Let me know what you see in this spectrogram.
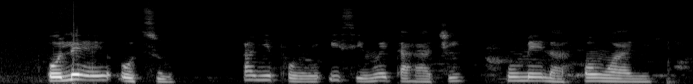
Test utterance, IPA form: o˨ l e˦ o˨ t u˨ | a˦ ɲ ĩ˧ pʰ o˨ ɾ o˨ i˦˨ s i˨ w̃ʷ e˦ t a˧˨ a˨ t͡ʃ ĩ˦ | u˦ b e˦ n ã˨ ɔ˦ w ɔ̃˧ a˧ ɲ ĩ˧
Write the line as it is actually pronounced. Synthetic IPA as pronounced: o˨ l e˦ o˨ t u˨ | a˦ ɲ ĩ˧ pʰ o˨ ɾ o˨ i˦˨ s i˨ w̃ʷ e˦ t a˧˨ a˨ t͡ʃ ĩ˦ | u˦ m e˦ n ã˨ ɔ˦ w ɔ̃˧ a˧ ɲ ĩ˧

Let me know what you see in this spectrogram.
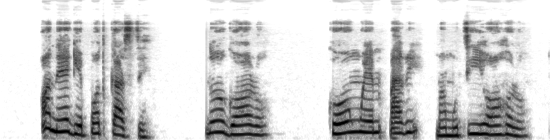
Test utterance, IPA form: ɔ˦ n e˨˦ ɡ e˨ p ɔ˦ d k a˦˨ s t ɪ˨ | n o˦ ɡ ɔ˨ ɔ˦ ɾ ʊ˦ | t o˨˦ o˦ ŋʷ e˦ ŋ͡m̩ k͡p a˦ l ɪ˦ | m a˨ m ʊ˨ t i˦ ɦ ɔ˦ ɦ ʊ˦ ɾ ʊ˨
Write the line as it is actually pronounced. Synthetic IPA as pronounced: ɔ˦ n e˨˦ ɡ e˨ p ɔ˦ d k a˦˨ s t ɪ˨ | n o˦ ɡ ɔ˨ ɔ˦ ɾ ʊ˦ | k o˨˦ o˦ ŋʷ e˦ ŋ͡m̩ k͡p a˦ ɾ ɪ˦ | m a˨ m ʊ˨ t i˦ ɦ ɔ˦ ɦ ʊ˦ ɾ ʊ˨

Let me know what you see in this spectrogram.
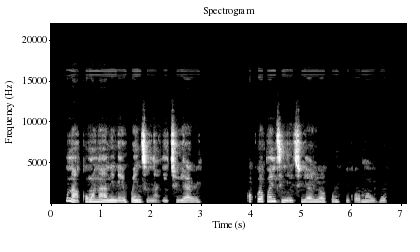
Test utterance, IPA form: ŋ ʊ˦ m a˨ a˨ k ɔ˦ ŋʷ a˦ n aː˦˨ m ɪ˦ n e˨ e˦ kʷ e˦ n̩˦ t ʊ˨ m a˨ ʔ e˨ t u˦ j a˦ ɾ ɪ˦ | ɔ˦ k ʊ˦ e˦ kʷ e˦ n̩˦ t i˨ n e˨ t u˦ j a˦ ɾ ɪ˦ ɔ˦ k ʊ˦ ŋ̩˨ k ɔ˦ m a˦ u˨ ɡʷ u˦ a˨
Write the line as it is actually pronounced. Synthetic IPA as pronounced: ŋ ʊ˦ n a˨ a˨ k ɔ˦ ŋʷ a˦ n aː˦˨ n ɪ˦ n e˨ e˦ kʷ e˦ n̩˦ t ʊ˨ n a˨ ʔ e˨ t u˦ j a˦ ɾ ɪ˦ | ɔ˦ k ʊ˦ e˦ kʷ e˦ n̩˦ t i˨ n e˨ t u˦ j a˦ ɾ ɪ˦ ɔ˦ k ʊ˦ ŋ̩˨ k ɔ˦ m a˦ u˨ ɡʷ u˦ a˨

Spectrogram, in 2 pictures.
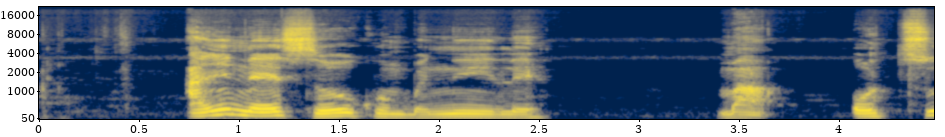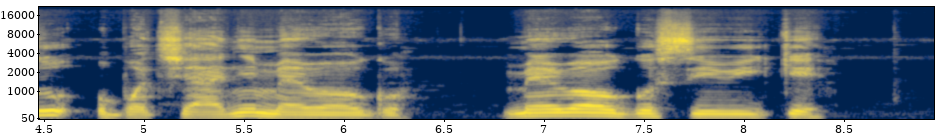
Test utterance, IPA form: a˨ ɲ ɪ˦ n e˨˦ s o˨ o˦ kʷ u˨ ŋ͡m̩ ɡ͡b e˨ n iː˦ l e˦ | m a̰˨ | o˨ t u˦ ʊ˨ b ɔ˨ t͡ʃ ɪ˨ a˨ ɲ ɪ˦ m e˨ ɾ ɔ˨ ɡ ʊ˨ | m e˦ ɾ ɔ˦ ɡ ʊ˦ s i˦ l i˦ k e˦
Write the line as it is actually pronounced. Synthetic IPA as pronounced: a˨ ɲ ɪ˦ n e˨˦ s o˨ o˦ kʷ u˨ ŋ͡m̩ ɡ͡b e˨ n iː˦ l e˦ | m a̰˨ | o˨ t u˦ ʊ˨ b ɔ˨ t͡ʃ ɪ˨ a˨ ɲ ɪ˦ m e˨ ɾ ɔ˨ ɡ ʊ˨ | m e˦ ɾ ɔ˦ ɡ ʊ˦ s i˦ ɾ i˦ k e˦

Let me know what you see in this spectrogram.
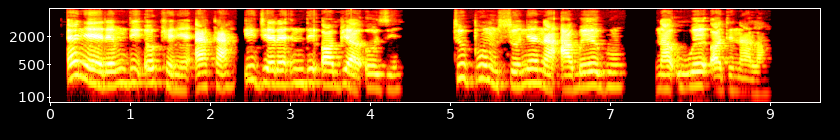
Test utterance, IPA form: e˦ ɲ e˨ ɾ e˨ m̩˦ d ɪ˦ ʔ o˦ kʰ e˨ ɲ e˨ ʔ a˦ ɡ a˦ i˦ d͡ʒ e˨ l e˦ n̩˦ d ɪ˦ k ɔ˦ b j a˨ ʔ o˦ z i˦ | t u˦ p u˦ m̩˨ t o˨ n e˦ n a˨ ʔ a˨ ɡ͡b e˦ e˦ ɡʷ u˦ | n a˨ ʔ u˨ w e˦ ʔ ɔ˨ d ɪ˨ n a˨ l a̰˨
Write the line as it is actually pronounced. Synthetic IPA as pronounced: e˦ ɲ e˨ ɾ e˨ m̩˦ d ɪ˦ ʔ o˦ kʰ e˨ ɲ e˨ ʔ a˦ k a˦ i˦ d͡ʒ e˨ ɾ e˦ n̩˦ d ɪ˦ ʔ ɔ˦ b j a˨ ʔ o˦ z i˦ | t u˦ p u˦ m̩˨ s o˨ ɲ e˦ n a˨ ʔ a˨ ɡ͡b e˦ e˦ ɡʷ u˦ | n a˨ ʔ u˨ w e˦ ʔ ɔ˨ d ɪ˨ n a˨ l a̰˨

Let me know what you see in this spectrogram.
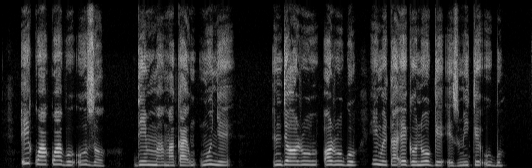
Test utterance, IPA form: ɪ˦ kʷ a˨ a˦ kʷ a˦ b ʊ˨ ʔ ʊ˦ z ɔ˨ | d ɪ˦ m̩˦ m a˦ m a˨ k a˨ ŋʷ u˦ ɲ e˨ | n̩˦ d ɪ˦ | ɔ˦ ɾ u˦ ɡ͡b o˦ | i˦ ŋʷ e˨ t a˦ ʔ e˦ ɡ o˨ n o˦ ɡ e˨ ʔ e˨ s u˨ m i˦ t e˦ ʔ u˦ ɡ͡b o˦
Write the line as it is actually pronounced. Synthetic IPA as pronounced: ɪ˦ kʷ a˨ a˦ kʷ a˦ b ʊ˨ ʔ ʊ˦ z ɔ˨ | d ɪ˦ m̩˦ m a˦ m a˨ k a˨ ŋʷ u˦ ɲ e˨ | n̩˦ d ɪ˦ | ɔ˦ ɾ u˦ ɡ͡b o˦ | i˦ ŋʷ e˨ t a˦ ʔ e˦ ɡ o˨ n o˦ ɡ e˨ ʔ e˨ z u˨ m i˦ k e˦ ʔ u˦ ɡ͡b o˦

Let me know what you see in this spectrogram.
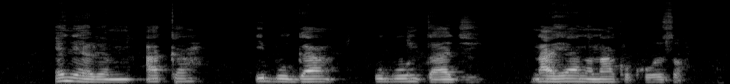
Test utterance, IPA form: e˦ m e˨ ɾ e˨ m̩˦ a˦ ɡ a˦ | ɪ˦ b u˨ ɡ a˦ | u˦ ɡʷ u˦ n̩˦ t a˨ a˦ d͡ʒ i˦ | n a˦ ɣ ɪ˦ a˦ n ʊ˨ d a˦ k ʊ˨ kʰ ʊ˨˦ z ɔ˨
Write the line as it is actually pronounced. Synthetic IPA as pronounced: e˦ ɲ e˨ ɾ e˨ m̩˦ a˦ k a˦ | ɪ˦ b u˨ ɡ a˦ | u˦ ɡʷ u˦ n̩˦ t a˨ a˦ d͡ʒ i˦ | n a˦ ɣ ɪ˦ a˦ n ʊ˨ n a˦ k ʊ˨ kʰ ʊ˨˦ z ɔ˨

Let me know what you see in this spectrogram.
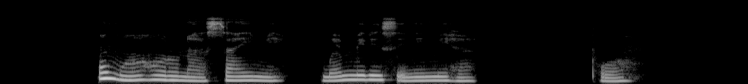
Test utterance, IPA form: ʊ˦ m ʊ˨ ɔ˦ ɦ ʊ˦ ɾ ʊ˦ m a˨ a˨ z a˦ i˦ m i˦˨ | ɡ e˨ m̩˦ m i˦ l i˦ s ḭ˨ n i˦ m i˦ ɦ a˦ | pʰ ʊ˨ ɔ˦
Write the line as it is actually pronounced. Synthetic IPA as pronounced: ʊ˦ m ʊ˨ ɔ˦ ɦ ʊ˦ ɾ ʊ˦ n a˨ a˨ s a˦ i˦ m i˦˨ | ɡ͡b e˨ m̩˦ m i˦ ɾ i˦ s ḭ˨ n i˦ m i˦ ɦ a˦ | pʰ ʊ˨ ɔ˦

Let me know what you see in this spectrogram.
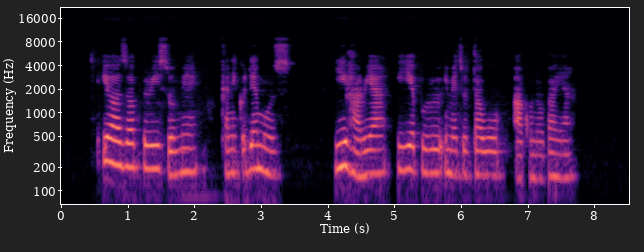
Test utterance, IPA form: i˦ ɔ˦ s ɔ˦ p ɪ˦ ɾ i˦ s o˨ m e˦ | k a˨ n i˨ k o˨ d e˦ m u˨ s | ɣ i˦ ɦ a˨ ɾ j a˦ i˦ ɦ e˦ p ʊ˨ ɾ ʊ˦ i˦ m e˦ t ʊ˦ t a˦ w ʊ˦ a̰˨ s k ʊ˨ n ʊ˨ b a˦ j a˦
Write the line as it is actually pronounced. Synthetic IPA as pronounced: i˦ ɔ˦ z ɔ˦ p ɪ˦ ɾ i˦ s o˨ m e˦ | k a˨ n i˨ k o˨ d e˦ m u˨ s | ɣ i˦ ɦ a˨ ɾ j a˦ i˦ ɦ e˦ p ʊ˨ ɾ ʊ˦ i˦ m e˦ t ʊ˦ t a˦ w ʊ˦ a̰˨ k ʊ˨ n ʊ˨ b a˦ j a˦

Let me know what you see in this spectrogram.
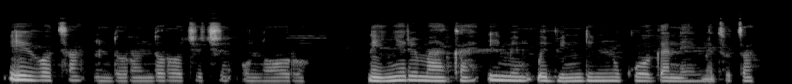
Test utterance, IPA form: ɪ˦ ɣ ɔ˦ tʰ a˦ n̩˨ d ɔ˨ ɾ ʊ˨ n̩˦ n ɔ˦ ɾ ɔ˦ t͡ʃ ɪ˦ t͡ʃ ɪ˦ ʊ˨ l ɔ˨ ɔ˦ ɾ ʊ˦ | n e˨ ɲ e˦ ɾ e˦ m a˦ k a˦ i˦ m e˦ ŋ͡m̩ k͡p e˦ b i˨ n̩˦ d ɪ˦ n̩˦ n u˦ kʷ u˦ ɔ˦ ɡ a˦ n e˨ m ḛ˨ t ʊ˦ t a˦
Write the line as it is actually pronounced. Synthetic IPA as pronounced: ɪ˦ ɣ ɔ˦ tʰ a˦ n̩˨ d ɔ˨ ɾ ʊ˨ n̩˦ d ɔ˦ ɾ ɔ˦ t͡ʃ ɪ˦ t͡ʃ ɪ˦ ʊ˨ l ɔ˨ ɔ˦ ɾ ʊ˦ | n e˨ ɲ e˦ ɾ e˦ m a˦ k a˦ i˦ m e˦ ŋ͡m̩ k͡p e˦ b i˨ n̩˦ d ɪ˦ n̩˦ n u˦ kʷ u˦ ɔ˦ ɡ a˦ n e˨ m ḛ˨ t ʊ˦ t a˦

